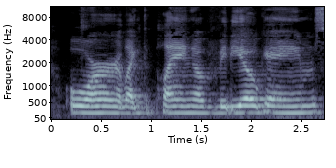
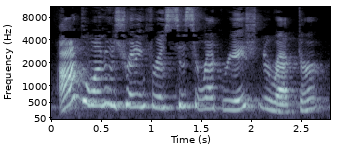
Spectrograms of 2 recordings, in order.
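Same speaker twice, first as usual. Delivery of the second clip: much higher, louder indignant retort; angry; 10 semitones higher, 7 dB louder than usual. Acted. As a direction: put him in his place, indignant. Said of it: "Asher pointed out angrily".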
